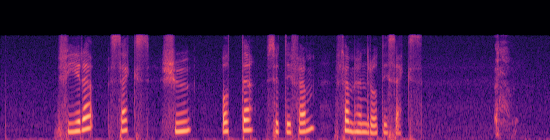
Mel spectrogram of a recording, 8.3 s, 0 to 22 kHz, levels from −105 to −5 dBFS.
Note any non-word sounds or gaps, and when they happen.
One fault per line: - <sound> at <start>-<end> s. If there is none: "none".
- cough at 7.4-7.8 s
